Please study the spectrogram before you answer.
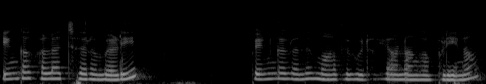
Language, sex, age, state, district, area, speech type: Tamil, female, 18-30, Tamil Nadu, Perambalur, rural, spontaneous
